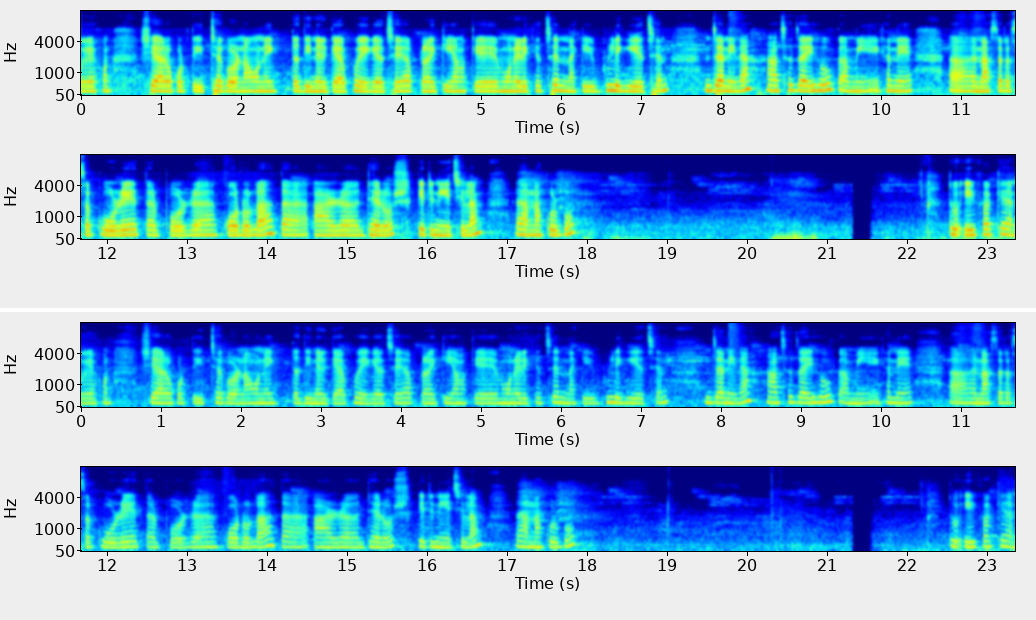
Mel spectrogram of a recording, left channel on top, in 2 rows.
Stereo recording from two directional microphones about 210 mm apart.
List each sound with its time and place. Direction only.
0.0 s a woman's voice: 20° left (ahead or behind)
22.2 s a woman's voice: 25° left (ahead or behind)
